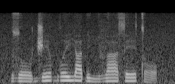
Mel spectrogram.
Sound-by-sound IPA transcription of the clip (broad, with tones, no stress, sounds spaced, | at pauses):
z oː˨ d͡ʒ eː˦ ɡʷ eː˦ j a˦ ɗ iː˨ v aː˦ s eː˦ t ɔ˨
